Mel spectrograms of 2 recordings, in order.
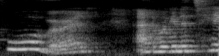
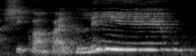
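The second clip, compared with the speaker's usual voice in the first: astonished; 7 semitones higher, 4 dB louder, slower than usual. Shown as a demonstration. Narrating Mrs Bennet's disbelief.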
